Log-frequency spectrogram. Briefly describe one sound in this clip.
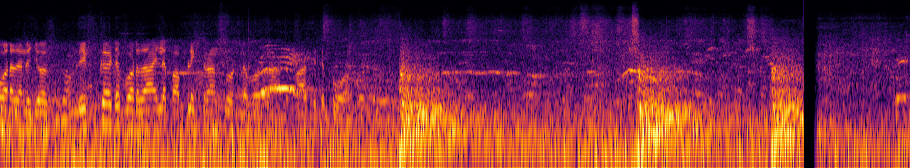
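A crowd chatters and calls out in a busy open space.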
